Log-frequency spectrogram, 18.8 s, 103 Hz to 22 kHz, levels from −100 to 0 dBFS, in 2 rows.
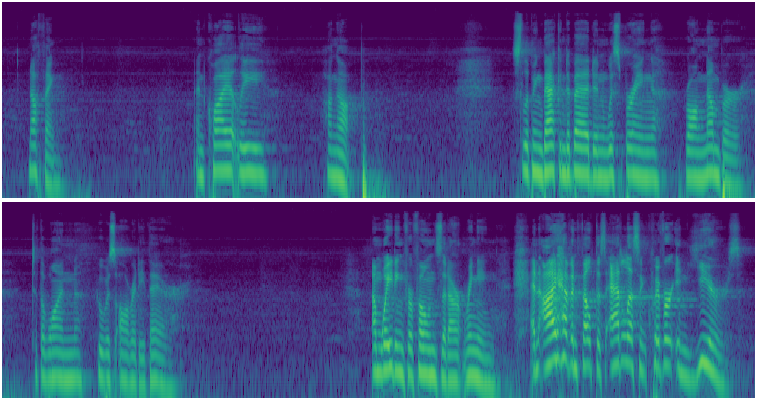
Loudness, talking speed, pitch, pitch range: -30 LUFS, 115 wpm, 185 Hz, 150-210 Hz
